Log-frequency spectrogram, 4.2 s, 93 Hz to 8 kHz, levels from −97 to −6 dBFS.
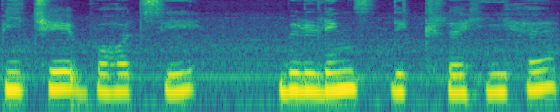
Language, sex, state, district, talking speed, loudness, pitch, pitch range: Hindi, female, Himachal Pradesh, Shimla, 100 wpm, -15 LUFS, 220 Hz, 210-230 Hz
